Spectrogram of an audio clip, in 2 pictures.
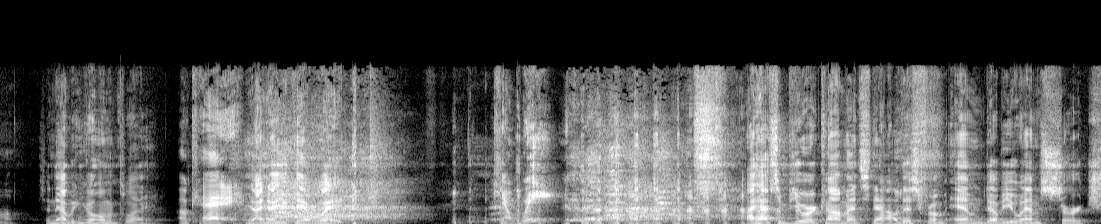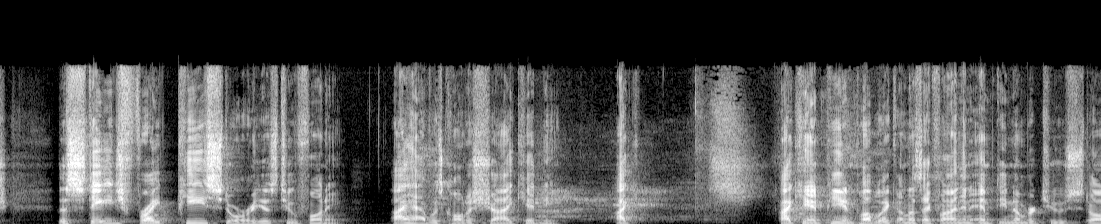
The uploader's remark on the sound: Taped in front of a LIVE AUDIENCE at TBD STUDIOS in Laguna Beach, California.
